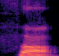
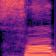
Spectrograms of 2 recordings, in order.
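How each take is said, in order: First: The consonant is said soft and gentle. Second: The consonant is said hard and firm. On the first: The speaker calls it right. "নরম করতে গেলে সা" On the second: The speaker calls it wrong. "এটা নরম থাকতেছে না, এটা শক্ত হয়ে যাচ্ছে"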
